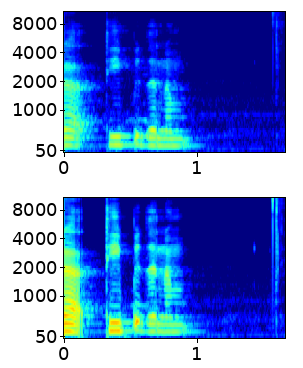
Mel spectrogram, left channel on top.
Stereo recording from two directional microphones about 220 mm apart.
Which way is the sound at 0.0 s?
45° right (ahead or behind).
